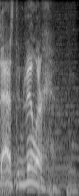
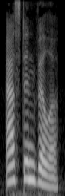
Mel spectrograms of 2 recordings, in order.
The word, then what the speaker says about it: Aston Villa: Back in my day it was Aston Viller.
